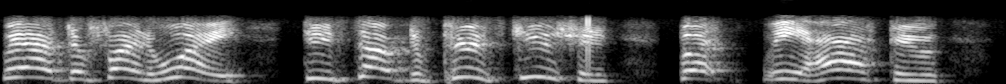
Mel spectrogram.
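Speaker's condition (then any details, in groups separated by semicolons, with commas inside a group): Cerebral palsy; visible to casting agents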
